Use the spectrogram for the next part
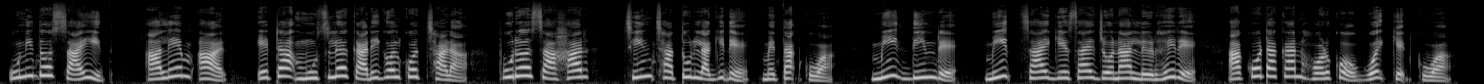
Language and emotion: Santali, neutral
